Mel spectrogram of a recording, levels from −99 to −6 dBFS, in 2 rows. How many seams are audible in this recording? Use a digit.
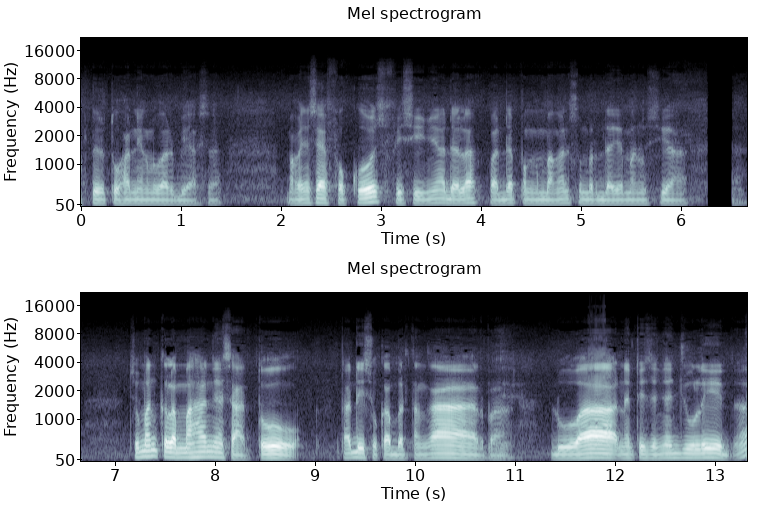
1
